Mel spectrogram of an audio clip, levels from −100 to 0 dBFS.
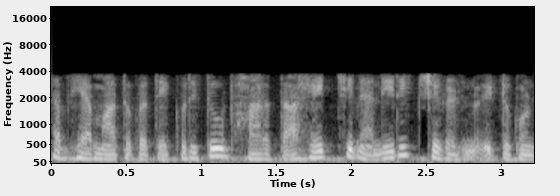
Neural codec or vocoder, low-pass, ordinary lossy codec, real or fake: vocoder, 44.1 kHz, 128 mel bands, Pupu-Vocoder; 3.6 kHz; none; fake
